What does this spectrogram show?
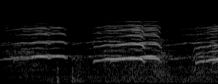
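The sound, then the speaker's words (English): Birds screeching in three loud, harsh, drawn-out bursts, one after another with brief dips between, piercing, with no one talking. “Let's hear them uh, deal with the birds.”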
